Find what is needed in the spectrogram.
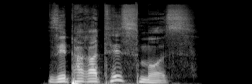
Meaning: separatism
- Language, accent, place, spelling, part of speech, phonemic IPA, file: German, Germany, Berlin, Separatismus, noun, /zepaʁaˈtɪsmʊs/, De-Separatismus.ogg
